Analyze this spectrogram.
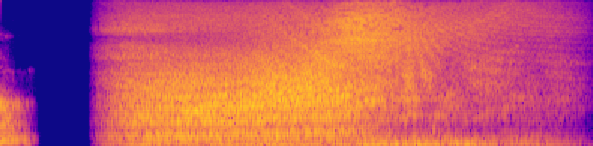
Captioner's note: air whooshing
